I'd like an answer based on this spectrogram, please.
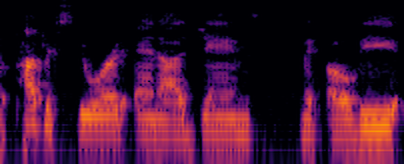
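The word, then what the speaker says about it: McAvoy: stewart and uh james mcovie am i pronouncing the last name right um they're patrols are really yeah mcafee mcafee yeah yeah that's it they're betrayals were really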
